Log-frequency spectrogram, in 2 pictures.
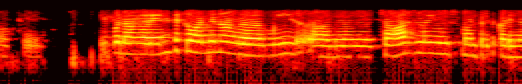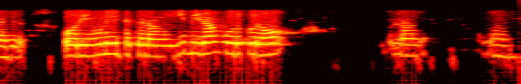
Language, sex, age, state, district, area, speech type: Tamil, female, 18-30, Tamil Nadu, Tiruvallur, urban, conversation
